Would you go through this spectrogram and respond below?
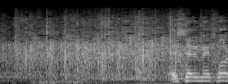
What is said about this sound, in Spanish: Aplausos en la sede de Vox a esta intervención.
